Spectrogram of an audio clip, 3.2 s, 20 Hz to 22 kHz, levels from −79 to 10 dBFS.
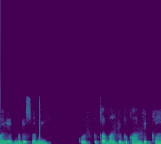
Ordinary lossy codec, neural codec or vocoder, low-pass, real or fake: none; codec, 24 kHz, 0.9 kbps, WavTokenizer, large speech release; 7.2 kHz; fake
